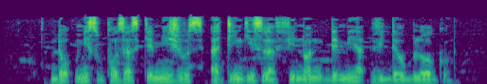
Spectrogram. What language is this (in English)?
Esperanto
